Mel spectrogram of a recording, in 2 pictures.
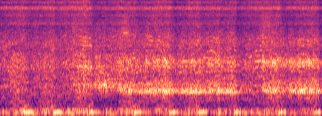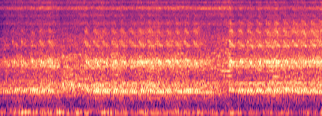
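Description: Techno played loudly over a PA system in a tent: a steady kick drum about twice a second, with a sustained synth drone coming in about a second in and building.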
